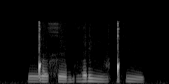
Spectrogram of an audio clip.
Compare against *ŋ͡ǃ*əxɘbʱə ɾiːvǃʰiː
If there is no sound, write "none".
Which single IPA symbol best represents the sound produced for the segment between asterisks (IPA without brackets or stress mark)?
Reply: ŋ͡ǃ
